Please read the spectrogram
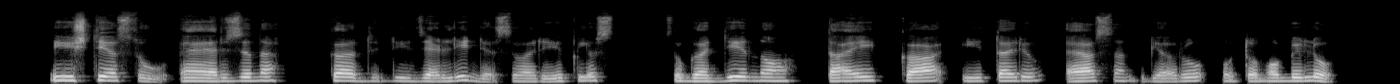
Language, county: Lithuanian, Utena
